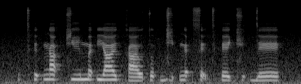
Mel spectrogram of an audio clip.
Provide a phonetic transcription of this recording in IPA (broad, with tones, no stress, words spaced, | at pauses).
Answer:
tʰɪ˦ʔ ŋa̰˦˨ʊ̯ t͡ɕi˦mɛ˦ʔja˦ɪ̯ ka˨ʊ̯tʊ˦ʔ d͡ʑɪ˦ʔŋɛ˦ʔsḛ˦˨tʰe˦ t͡ɕʊ˦ʔde˦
